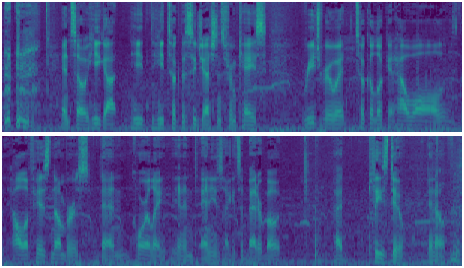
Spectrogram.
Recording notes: Recorded during the August 2012 SCAMP CAMP at the NW Maritime Center in Port Townsend, WA. PS Please note this podcast was recorded several years ago.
